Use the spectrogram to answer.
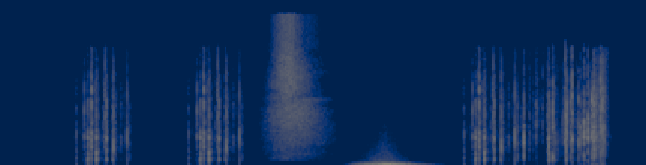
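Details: Bursts of rapid crackling clicks with a hiss and dull low thumps from an adult woman's knees while squatting: knee crepitus.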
